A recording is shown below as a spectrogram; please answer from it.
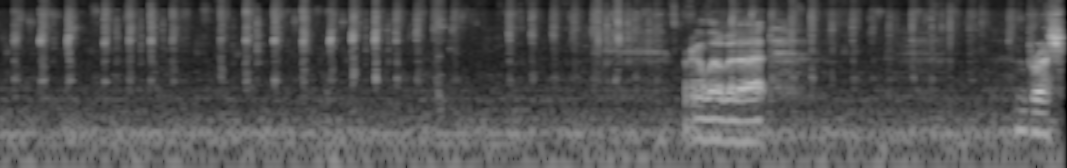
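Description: A worn flat bristle brush dabbed quickly and repeatedly onto watercolour paper, stamping texture for foliage and overgrowth: a run of light taps, about six a second, that stops about halfway through. A short vocal sound about five seconds in is the loudest moment.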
